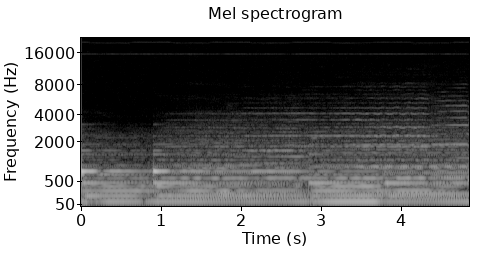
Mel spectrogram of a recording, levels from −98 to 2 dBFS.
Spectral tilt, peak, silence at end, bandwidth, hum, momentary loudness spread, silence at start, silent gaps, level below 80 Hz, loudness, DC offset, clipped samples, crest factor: -8.5 dB/octave; -18 dBFS; 0 s; 16.5 kHz; 50 Hz at -60 dBFS; 6 LU; 0 s; none; -60 dBFS; -36 LUFS; under 0.1%; under 0.1%; 16 dB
